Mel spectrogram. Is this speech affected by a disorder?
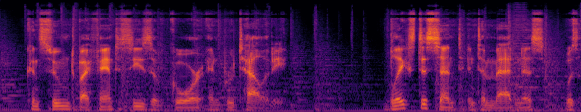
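No.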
